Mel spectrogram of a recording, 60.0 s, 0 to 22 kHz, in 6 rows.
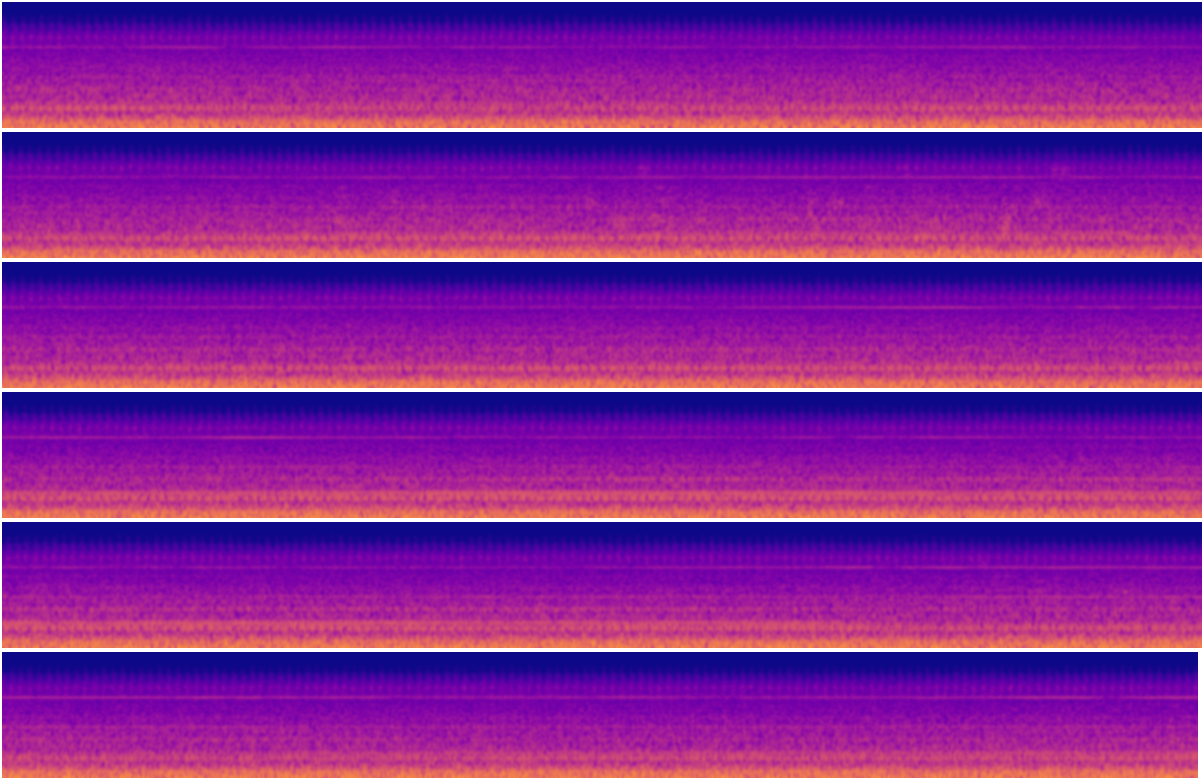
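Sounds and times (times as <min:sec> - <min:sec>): helicopter engine and rotor drone: 0:00.0 - 0:59.9
high whine: 0:00.0 - 0:59.9.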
